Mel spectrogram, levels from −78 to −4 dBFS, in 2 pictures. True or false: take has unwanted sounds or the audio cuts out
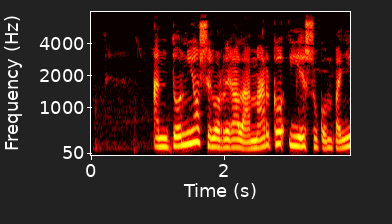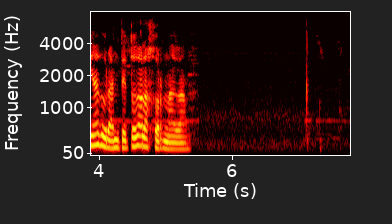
false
